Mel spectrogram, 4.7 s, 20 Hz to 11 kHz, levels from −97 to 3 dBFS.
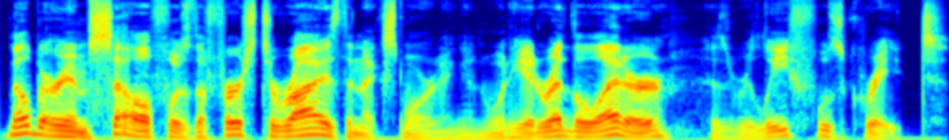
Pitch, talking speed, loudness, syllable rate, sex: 105 Hz, 265 wpm, -17 LUFS, 6.0 syllables/s, male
